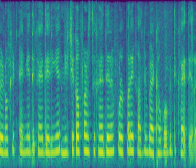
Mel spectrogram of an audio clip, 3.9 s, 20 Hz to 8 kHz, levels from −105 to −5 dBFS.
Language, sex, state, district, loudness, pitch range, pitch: Hindi, female, Bihar, Kishanganj, -19 LUFS, 210-225 Hz, 220 Hz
